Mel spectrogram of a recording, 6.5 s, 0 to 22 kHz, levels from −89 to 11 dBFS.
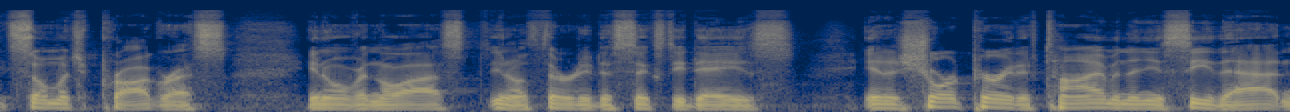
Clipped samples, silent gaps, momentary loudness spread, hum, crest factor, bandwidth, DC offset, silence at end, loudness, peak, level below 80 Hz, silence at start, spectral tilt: under 0.1%; none; 5 LU; none; 20 dB; 16 kHz; under 0.1%; 0 s; -22 LUFS; -2 dBFS; -46 dBFS; 0 s; -5 dB/octave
